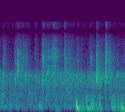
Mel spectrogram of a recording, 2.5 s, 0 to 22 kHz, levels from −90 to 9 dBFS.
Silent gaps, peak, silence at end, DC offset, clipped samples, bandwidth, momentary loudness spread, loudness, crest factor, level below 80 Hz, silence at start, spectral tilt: none; -8 dBFS; 0 s; under 0.1%; under 0.1%; 11 kHz; 7 LU; -29 LUFS; 20 dB; -52 dBFS; 0 s; -6 dB/octave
